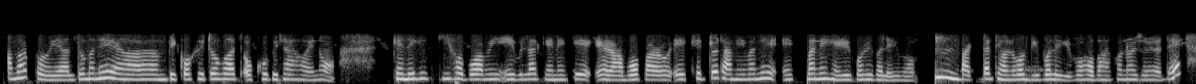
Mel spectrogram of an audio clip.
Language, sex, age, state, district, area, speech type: Assamese, female, 18-30, Assam, Dibrugarh, rural, conversation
